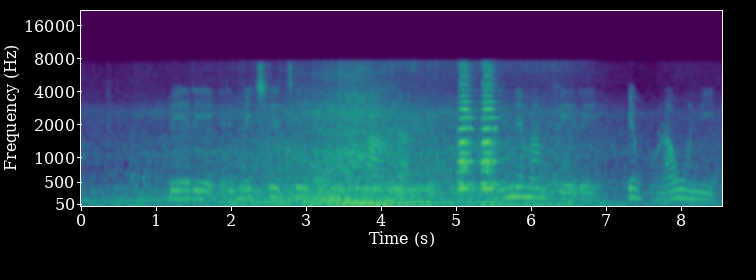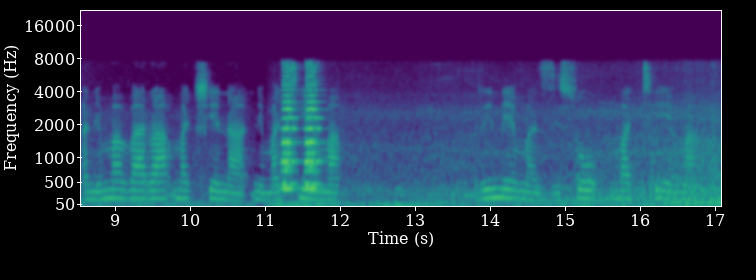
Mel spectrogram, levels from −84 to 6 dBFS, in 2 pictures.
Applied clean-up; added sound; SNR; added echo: none; Vehicle horn, car horn, honking + Motorcycle; -5 dB; none.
